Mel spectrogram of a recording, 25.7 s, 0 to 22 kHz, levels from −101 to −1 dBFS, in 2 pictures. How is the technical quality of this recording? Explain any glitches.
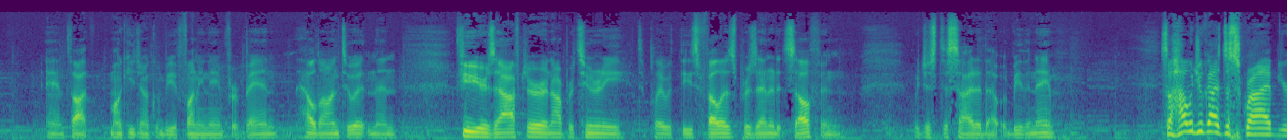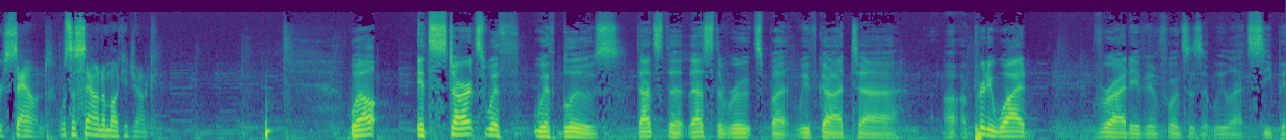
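No glitches to explain; the recording has no faults.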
